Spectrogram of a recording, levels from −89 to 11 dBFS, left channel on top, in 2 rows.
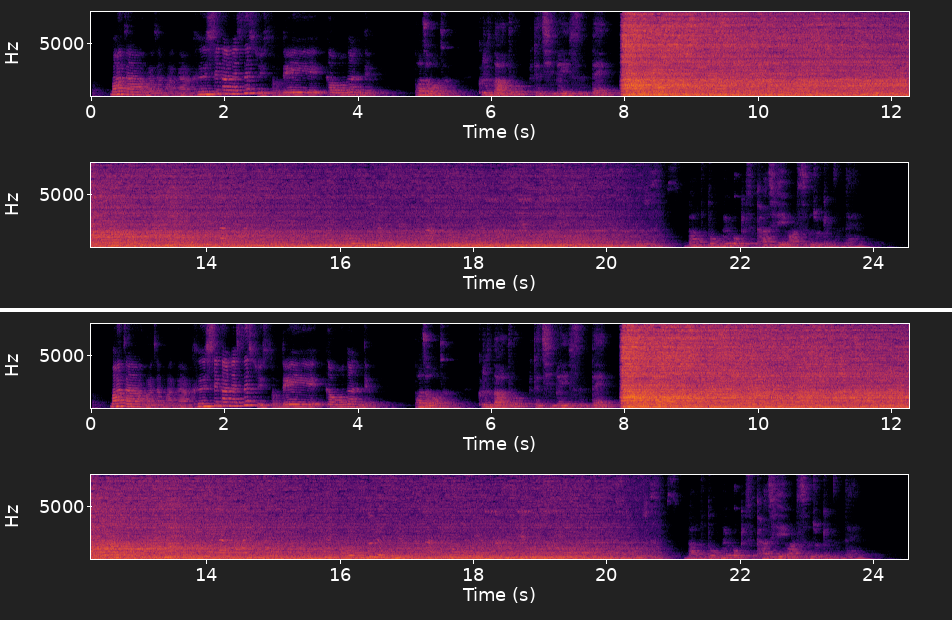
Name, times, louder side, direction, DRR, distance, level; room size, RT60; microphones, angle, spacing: voice 1, 0.3-4.2 12.3-15.4 15.7-19.7 20.1-20.8, right 2 dB, 85° right, 0 dB, 0.5 m, -37 dB
voice 2, 1.3-1.6 4.8-5.4 5.8-7.7 8.1-11.9 15.7-16.1 20.2-20.5 21.2-23.8, equal, 30° right, -5 dB, 1.0 m, -40 dB
sound 1, 7.9-20.8, right 1 dB, 65° right, 1.0 m, -25 dB
2.8 x 2.0 x 3.8 m, 0.86 s
head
